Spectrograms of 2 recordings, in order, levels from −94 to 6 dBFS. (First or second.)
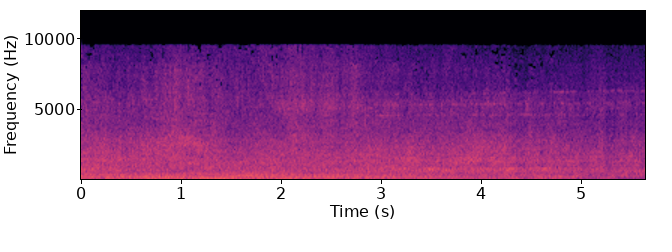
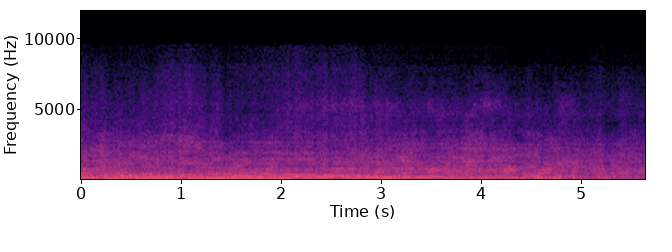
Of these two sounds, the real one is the first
